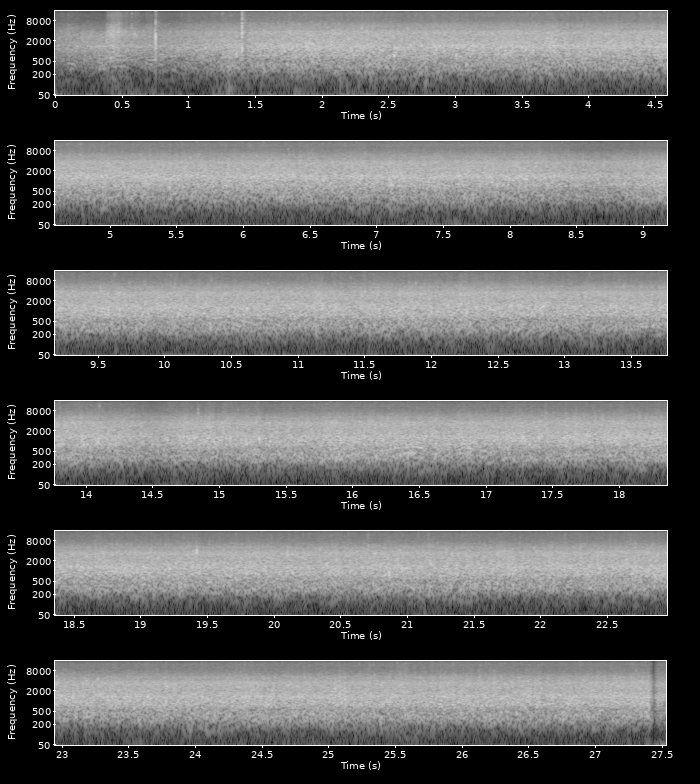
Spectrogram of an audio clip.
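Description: Fast-running, rocky river rushing over stones: a steady, loud rush of water that comes up about a second in and holds unchanged.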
